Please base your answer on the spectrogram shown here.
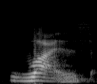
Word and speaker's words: was: Hansen is going to sound it out for you, and then we're going to do it together. W-A-Z, was.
